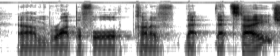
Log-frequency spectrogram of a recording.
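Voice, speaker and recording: A man with an Australian accent speaks at a very deep, low pitch. The recording is very clean, with a silent background. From Australia, Sydney. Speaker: business founder. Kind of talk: podcast interview.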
